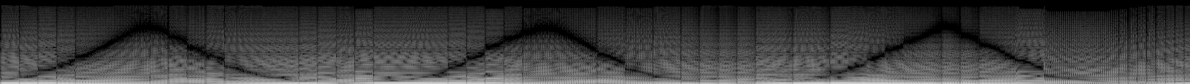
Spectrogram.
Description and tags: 8 bars of square bass, flanged, good for a hip hop or d&b bassline.....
